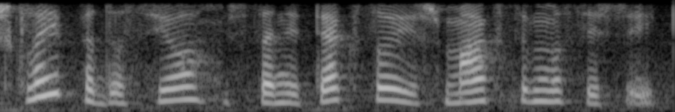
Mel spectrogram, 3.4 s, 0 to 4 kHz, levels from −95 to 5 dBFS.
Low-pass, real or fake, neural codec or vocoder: 3.6 kHz; real; none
